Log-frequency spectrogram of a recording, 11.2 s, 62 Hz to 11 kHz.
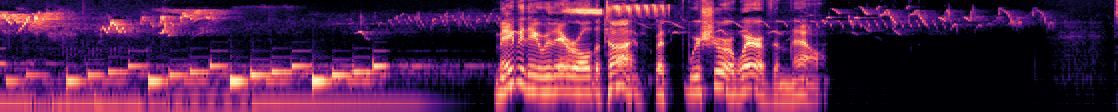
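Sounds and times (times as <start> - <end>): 
low sustained drone: 0.0 - 5.0
stepping musical melody: 0.0 - 6.8
birds chirping in a city: 0.0 - 11.1
speech: 0.1 - 0.4, 5.0 - 8.3.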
